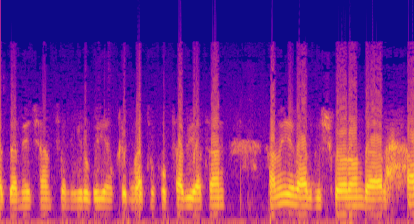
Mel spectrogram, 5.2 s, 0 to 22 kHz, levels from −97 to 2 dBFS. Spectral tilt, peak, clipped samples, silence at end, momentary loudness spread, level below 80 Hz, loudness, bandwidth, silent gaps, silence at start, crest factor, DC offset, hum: -6 dB/octave; 0 dBFS; 0.2%; 0 s; 10 LU; -44 dBFS; -11 LUFS; 10.5 kHz; none; 0 s; 10 dB; under 0.1%; none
